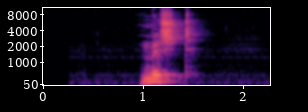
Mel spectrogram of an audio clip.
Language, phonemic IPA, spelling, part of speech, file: Dutch, /mʏst/, must, noun, Nl-must.ogg
- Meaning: a must (necessity, prerequisite)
